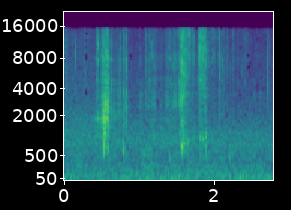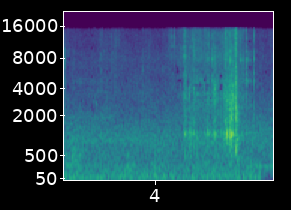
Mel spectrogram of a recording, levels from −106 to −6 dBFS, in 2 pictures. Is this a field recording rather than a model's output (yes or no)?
yes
